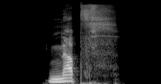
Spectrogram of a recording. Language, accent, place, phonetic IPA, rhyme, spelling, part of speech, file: German, Germany, Berlin, [nap͡fs], -ap͡fs, Napfs, noun, De-Napfs.ogg
- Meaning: genitive singular of Napf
